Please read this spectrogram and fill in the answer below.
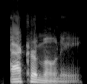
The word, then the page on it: acrimony: American English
